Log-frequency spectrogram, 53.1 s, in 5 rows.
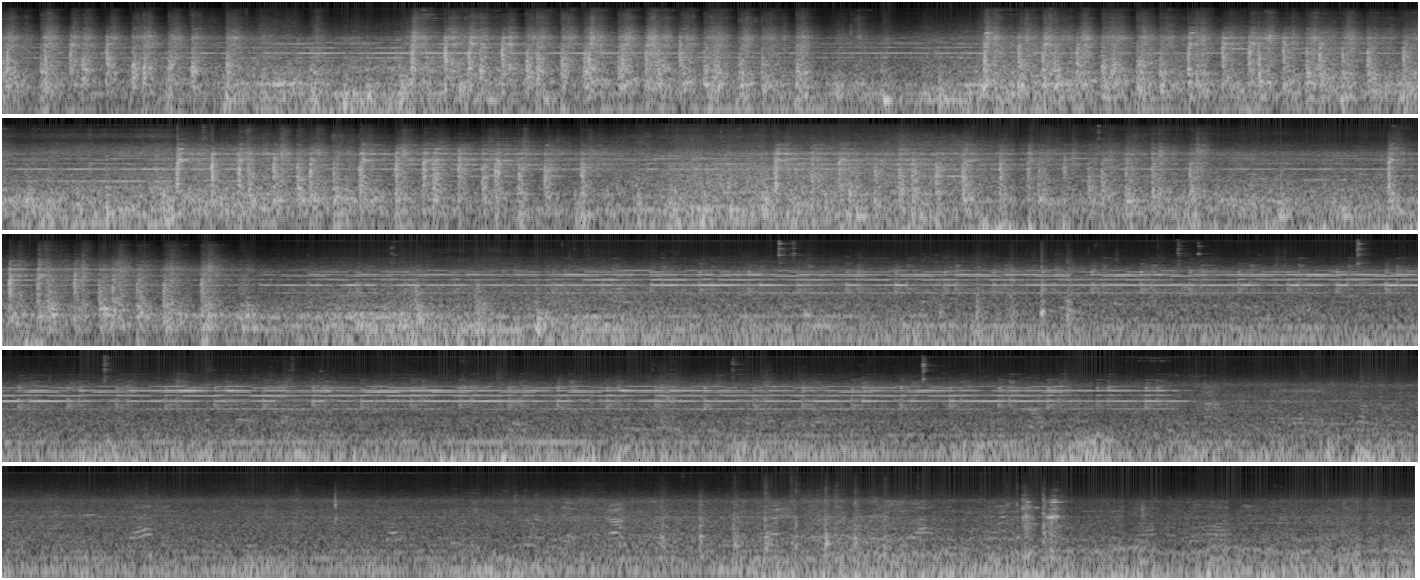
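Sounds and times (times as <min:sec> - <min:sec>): train wheels clattering over crossing: 0:00.0 - 0:42.7, 0:45.9 - 0:53.0
level crossing bells ringing: 0:00.8 - 0:41.8.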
